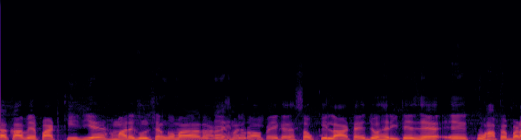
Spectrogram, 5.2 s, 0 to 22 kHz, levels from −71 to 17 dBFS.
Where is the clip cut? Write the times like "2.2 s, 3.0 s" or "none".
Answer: 2.3 s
